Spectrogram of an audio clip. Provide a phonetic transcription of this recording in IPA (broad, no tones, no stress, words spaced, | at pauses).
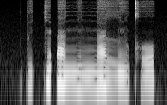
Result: pikːẽ ʔænːĩ nːæ lːĩu̯ kʰo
